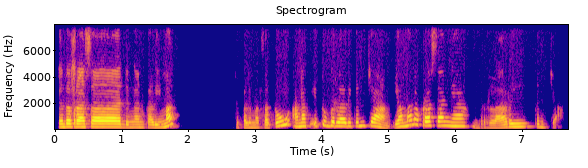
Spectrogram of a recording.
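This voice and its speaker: A woman's voice: on the high side, expressive, moderate pace, phone-quality sound, faint music behind. A woman teacher giving a classroom lecture, explaining step by step and quizzing her listeners with questions as she goes.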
